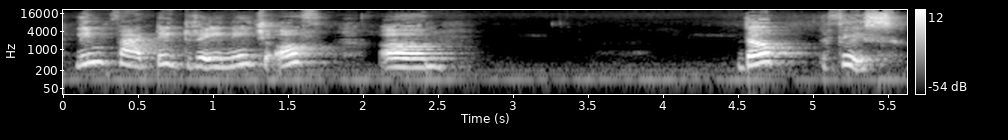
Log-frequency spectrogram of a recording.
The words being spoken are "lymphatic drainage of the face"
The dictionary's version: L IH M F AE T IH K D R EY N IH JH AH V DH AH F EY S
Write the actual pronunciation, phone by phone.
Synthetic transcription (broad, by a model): L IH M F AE T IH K D R EY N IH JH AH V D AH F EY S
